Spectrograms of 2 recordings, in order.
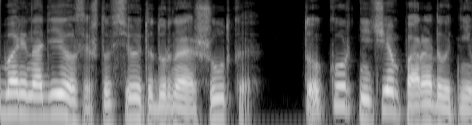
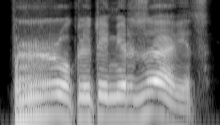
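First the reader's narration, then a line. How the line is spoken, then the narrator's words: Through gritted teeth. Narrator (Russian): процедил О'Салливан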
